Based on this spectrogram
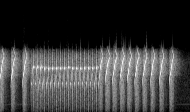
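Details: Pet canary singing indoors: a mechanical, machine-gun-like series of sharp rising chirps, first spaced, then a fast rattling trill of about twenty notes, then evenly repeated chirps roughly five per second.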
